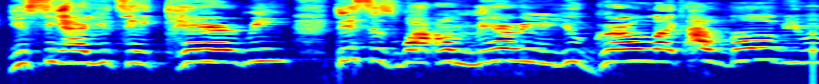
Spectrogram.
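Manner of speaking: high, loud mock gangster boyfriend; gangster fiancé. Fiancé praising his woman's care, mock gangster and loud. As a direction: hype her up like a street guy. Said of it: "he was really gangster".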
